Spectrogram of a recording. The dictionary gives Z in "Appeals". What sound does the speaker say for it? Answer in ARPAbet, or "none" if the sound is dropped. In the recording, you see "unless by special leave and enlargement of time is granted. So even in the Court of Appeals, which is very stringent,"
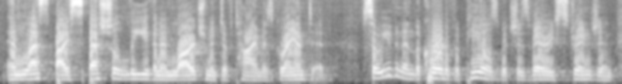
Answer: Z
